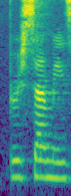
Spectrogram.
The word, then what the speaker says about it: Buscemi: to properly pronounce Steve Buscemi's name. I've always called him Buscemi, and now I'm like, it sounds wrong on my tongue, but I'm told that that's the proper way to pronounce his name, so maybe we'll just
